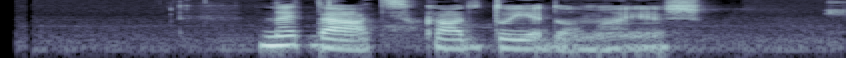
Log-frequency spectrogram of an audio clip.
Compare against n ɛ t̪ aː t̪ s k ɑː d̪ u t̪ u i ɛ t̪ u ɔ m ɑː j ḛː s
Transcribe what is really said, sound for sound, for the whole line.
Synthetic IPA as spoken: n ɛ t̪ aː t̪ s k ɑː d̪ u t̪ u i ɛ d̪ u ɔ m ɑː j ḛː ʃ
